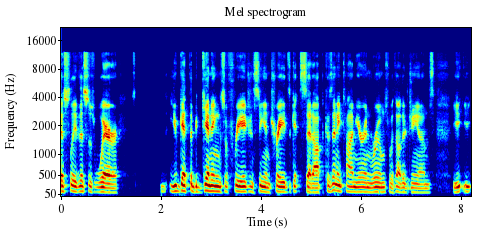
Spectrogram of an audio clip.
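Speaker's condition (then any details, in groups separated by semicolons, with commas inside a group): No condition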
